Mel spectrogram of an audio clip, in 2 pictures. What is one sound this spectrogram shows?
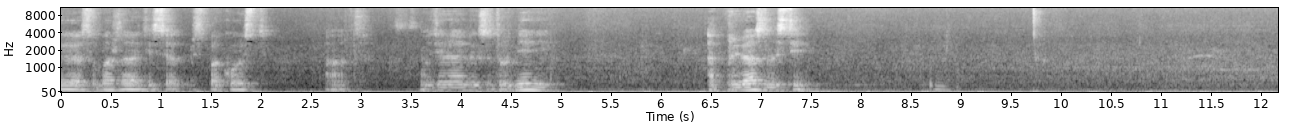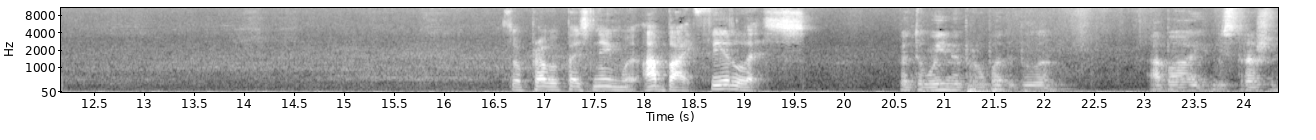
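An elderly man speaks calmly and slowly, close by, with long pauses.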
